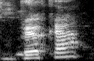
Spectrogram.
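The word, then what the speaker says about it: Böker: Yeah, just in case, it's Burka. That's how you technically pronounce it, Burka.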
